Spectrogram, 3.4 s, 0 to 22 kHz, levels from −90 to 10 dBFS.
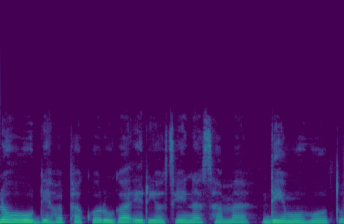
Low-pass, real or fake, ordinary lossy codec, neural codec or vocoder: none; fake; none; codec, 24 kHz, 0.9 kbps, WavTokenizer, medium speech release version 1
